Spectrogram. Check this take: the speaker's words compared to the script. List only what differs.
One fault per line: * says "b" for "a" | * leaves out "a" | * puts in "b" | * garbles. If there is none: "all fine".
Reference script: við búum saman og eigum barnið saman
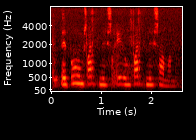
* says "barnið" for "saman"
